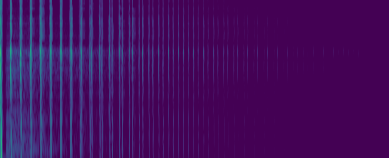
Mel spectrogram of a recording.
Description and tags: microphone + VST plugins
